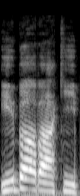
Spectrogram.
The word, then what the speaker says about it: Ibaraki: So Kiyomaru, the first name, Kiyomaru, Kiyomaru Takenouchi, or Takeuchi, discovered an ancient document in Ibaraki Prefecture in Japan that led to his advancement in social status. Ibaraki is spelled E-B-I-B.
